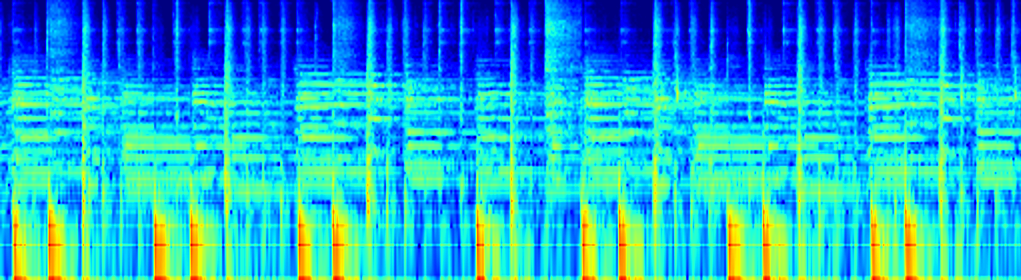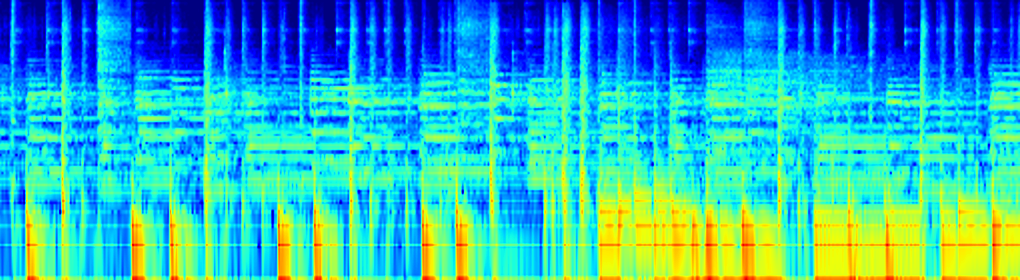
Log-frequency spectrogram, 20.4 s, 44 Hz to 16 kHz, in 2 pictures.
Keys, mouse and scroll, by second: 0.0-0.7 typing, 2.9 click, 5.4-12.8 alt+shift+drag, 12.8 right click, 14.9 click, 18.5-20.4 alt+drag.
